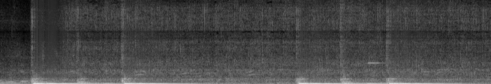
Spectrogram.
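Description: Deep, booming drum beats in the dance music, coming in pairs about a second apart with a longer pause between the pairs. Each strike rings out and fades away.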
